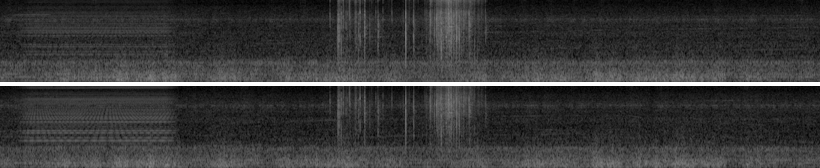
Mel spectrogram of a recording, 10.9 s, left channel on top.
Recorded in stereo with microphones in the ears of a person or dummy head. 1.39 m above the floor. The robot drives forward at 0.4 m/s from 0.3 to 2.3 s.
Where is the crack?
20° left (ahead or behind).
